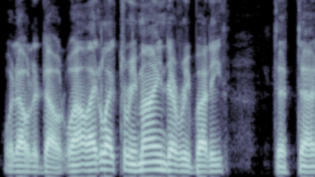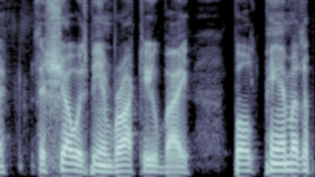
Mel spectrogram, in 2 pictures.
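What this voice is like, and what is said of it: Boston accent. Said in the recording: “that Boston accent”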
